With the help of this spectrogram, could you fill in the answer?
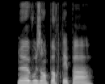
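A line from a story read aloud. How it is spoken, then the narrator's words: Melancholy, pathetic tone. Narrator (French): dit d'un ton mélancolique et pathétique à la fois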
